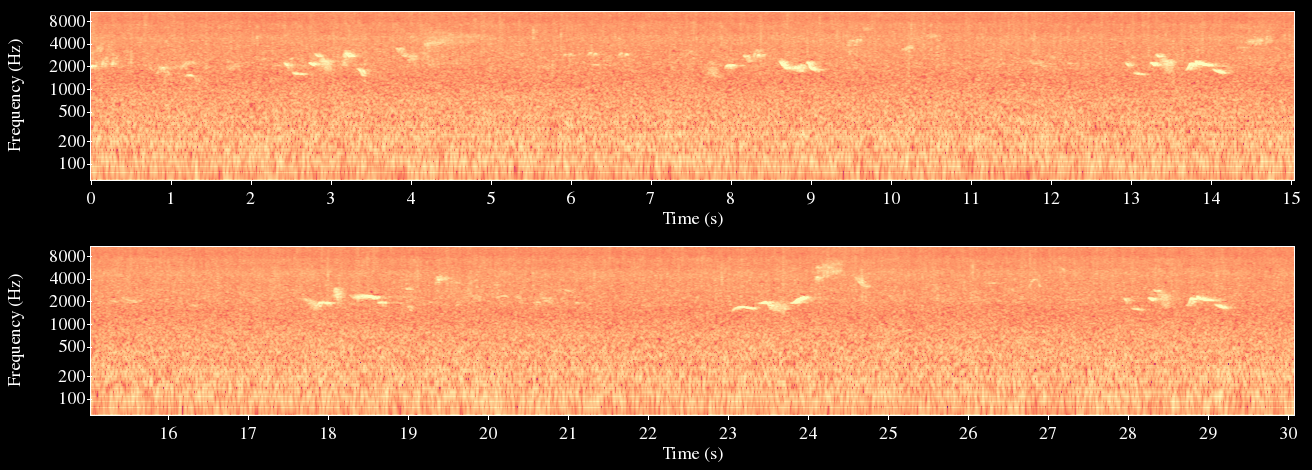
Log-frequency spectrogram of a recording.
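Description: Steady rush of a waterfall, with a songbird singing short chirping phrases about every five seconds over it.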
